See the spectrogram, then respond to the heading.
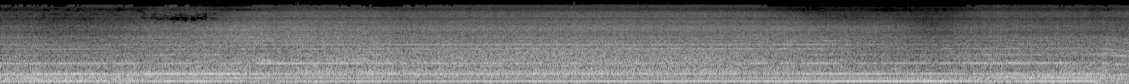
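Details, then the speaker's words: Generator engine running after coolant system overhaul: loud steady high-speed roar with fixed whining, screaming tone and no speed change; exhaust manifold leak, unit left down for repair. "but you guys hear that I can't leave it like that um I'm going to have to leave it as a red unit down for that manifold leak"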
